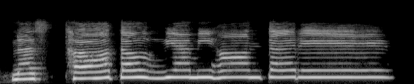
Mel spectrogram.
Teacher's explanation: the first ta is Mahapranaha and there is a dvitva there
